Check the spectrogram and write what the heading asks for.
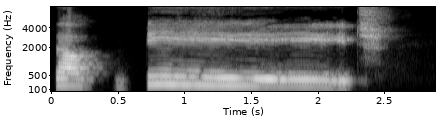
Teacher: To say this long tense e beach. Really smile. You love the beach. Make that word really long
